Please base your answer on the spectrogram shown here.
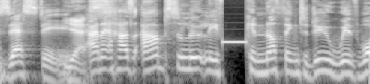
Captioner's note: beep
